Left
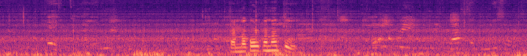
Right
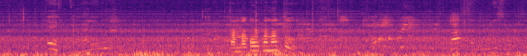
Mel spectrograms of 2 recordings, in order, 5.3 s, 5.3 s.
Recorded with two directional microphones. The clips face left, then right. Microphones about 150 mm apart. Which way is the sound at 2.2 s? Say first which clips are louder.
Left 3 dB; 20° left (ahead or behind).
